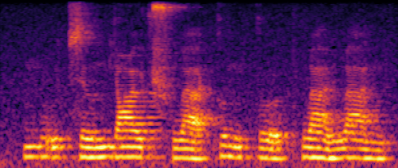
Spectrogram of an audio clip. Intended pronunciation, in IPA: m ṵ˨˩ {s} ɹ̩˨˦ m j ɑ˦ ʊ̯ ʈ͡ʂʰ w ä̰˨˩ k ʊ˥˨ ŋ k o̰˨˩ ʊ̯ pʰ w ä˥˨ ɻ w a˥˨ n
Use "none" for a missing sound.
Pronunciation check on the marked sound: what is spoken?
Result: t͡s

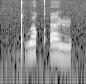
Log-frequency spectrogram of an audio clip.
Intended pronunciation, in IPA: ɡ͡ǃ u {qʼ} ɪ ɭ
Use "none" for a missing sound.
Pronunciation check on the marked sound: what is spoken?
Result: qʼ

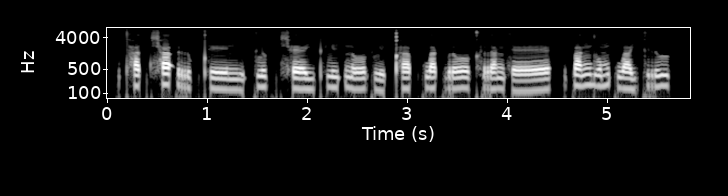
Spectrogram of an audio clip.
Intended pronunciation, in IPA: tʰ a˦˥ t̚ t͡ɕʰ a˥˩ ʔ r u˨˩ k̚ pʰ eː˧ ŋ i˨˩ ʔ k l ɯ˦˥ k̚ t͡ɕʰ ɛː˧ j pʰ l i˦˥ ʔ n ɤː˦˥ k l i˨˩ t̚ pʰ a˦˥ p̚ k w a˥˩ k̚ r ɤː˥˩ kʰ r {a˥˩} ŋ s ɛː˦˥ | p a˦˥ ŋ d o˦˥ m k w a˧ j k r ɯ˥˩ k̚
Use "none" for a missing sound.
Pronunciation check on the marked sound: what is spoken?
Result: a˥˩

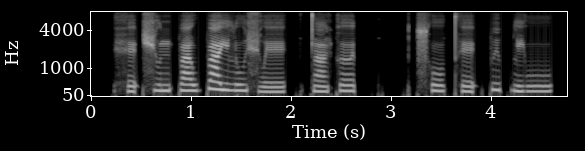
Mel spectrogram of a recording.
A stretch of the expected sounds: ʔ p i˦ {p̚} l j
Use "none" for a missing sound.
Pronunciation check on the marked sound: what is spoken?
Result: p̚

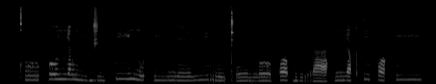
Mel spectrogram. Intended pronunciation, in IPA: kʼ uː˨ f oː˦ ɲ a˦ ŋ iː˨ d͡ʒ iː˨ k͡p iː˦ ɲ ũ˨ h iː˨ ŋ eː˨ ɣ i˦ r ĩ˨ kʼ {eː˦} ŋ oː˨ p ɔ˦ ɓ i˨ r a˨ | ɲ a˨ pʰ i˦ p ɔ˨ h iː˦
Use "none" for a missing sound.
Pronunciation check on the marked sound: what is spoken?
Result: eː˨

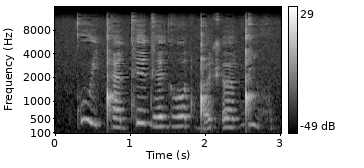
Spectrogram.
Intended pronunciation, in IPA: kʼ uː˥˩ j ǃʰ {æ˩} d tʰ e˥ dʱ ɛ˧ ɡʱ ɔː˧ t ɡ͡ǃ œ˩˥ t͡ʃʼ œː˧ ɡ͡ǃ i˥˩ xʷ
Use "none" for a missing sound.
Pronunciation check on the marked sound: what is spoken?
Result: æ˩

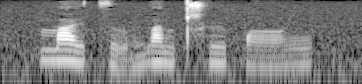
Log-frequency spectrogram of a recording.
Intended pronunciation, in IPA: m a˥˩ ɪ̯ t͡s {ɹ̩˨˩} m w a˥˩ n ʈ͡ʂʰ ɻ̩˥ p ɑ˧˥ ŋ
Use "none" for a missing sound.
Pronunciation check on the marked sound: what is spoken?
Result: ɹ̩˨˩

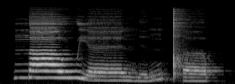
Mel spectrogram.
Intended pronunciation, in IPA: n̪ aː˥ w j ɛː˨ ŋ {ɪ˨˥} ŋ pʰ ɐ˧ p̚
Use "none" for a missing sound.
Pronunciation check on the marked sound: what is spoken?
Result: ɪ˨˥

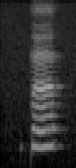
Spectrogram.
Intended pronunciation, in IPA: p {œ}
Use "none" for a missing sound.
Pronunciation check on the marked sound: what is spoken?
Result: œ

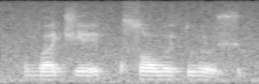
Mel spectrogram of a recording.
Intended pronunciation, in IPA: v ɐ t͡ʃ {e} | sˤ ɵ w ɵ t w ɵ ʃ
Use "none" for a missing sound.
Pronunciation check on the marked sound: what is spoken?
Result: e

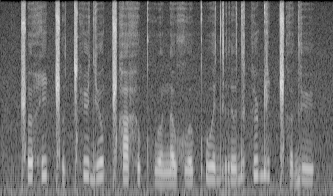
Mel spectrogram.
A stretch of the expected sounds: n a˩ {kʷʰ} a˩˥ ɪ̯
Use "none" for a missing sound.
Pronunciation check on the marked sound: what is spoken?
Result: xʷ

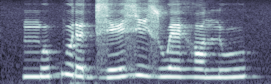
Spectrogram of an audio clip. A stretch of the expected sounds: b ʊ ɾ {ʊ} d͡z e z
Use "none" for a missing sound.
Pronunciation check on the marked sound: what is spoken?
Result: ə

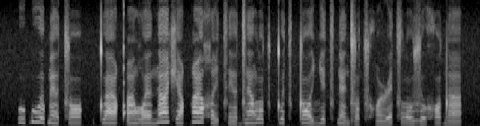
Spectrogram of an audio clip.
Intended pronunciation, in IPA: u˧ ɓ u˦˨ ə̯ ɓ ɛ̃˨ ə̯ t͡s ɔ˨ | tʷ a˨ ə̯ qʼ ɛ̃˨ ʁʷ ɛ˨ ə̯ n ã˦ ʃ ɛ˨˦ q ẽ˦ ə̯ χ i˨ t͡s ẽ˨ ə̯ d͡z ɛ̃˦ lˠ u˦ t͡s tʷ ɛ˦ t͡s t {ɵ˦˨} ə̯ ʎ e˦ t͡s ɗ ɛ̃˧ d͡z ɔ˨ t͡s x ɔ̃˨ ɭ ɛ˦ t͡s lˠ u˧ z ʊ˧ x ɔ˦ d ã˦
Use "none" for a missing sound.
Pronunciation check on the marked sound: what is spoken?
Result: ɔ˦˨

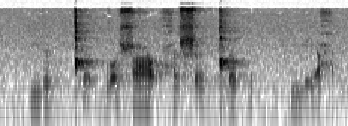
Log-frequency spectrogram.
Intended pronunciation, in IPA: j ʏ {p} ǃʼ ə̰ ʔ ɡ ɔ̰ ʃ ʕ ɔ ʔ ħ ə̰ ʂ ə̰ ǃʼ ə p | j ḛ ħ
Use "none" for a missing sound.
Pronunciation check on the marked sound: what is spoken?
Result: p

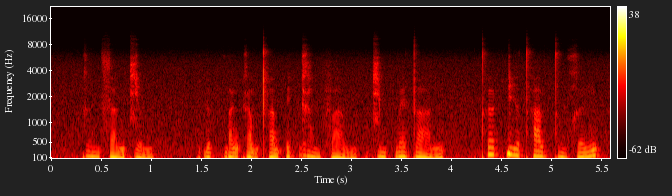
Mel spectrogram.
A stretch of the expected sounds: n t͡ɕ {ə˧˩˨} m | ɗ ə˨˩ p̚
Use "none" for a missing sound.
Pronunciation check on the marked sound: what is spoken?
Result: ə˧˩˨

